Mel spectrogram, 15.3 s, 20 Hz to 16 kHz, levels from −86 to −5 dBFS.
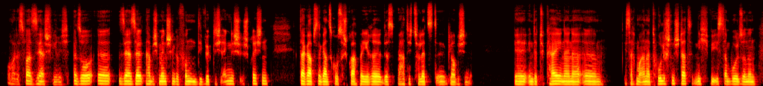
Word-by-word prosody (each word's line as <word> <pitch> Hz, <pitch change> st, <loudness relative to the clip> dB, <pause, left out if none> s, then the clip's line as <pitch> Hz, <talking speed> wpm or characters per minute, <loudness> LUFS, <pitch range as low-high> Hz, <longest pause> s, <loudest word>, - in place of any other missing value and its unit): Oh, -, -, -11 dB
das -, -, -7 dB
war 120 Hz, -1 st, +3 dB
sehr 110 Hz, +1 st, -1 dB
schwierig. 100 Hz, -2 st, -7 dB
Also, 120 Hz, 0 st, +1 dB
äh, 120 Hz, -2 st, +2 dB, 0.2 s
sehr 115 Hz, 0 st, +3 dB
selten 115 Hz, +1 st, +3 dB
habe 115 Hz, -2 st, -1 dB
ich 110 Hz, -, -2 dB
Menschen 115 Hz, 0 st, +2 dB
gefunden, 110 Hz, 0 st, -1 dB
die 105 Hz, +1 st, -6 dB
wirklich 110 Hz, 0 st, -2 dB
Englisch 120 Hz, +2 st, -2 dB
sprechen. 120 Hz, -1 st, -3 dB, 0.6 s
Da 115 Hz, -, +5 dB
gab's 115 Hz, 0 st, +5 dB
'ne 115 Hz, -, +2 dB
ganz 110 Hz, -1 st, +3 dB
große 110 Hz, -2 st, -1 dB
Sprachbarriere. 110 Hz, -1 st, +2 dB
Das 105 Hz, -1 st, -1 dB
hatte 105 Hz, +1 st, -6 dB
ich 105 Hz, -, -5 dB
zuletzt, 105 Hz, -1 st, -1 dB
äh, 105 Hz, -1 st, -3 dB
glaube 105 Hz, -2 st, -3 dB
ich, -, -, -1 dB
in -, -, -12 dB, 0.9 s
äh, 110 Hz, 0 st, +2 dB
in 110 Hz, -, -1 dB
der 110 Hz, -, -2 dB
Türkei 115 Hz, 0 st, +2 dB
in 110 Hz, -, +2 dB
einer, 110 Hz, -1 st, +3 dB
ähm, 110 Hz, -2 st, 0 dB, 0.4 s
ich -, -, -6 dB
sage 105 Hz, -, -5 dB
mal, 105 Hz, -3 st, +1 dB
anatolischen 120 Hz, +4 st, 0 dB
Stadt, 120 Hz, -1 st, +1 dB
nicht 115 Hz, 0 st, -5 dB
wie -, -, 0 dB
Istanbul, 110 Hz, 0 st, 0 dB
sondern 105 Hz, -1 st, 0 dB
110 Hz, 185 wpm, -29 LUFS, 105-115 Hz, 0.9 s, Da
